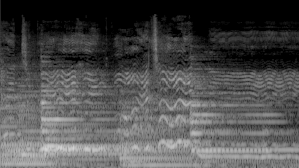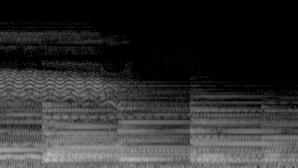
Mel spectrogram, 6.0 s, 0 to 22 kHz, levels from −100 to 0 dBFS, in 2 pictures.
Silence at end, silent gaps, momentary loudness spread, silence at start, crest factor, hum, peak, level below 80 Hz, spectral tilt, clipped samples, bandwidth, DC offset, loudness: 0 s; none; 19 LU; 0 s; 20 dB; none; -10 dBFS; -50 dBFS; -6 dB/octave; under 0.1%; 12.5 kHz; under 0.1%; -30 LUFS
